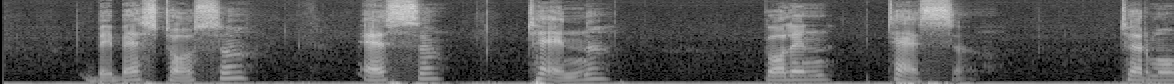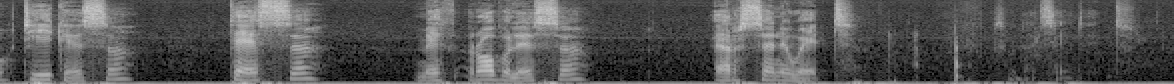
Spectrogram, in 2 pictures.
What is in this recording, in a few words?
greek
